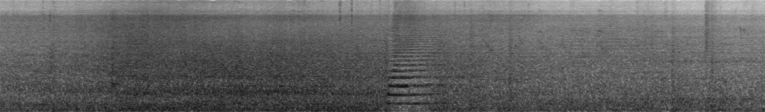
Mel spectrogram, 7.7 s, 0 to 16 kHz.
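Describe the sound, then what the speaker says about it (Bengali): Intercity Express train 13466 rolls into platform 1 at Khaltipur on the Malda to Azimganj route, a loud continuous rumble with a short horn blast near the middle, fading slightly as it slows. "আমাদের ট্রেন চলে এসছে 1 নম্বর প্ল্যাটফর্মে খালতিপুরে।"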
